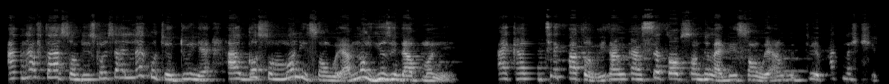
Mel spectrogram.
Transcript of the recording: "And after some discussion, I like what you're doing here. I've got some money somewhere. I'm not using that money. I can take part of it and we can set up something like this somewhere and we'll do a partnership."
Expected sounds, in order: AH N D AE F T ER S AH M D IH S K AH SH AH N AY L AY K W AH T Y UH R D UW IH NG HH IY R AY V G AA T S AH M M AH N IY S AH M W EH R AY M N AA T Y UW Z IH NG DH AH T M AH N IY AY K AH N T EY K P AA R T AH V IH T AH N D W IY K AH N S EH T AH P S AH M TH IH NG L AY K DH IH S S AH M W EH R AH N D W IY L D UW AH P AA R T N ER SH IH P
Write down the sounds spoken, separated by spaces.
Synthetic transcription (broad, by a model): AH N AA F T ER S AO M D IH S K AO S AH AY L AY K W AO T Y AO D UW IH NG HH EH AY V G AA T S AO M M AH N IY S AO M W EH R AY M N AA T Y UW Z IH NG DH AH T M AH N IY AY K AH N T EY K P AA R T AH V IH T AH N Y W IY K AH N S EH T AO P S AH M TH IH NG L AY K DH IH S S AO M W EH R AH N W IY L D UW AH P AA T N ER SH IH P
